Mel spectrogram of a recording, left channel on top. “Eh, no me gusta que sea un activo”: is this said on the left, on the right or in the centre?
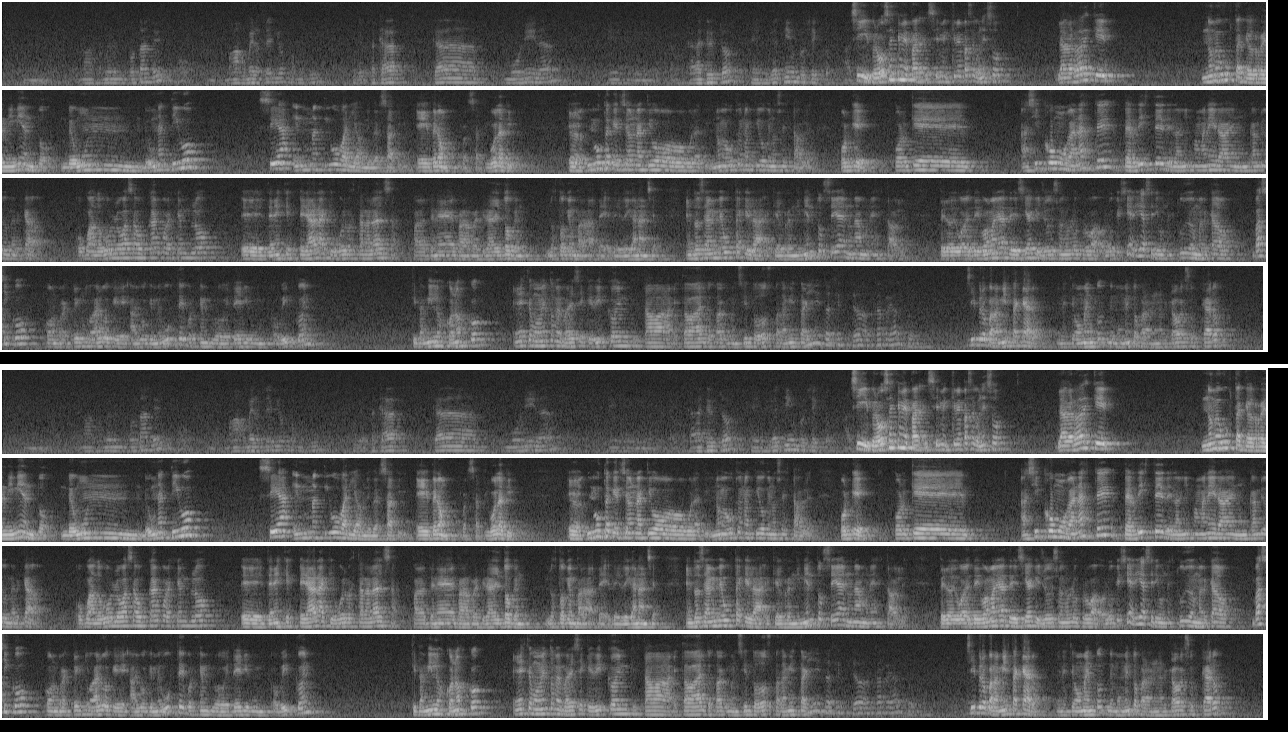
Right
